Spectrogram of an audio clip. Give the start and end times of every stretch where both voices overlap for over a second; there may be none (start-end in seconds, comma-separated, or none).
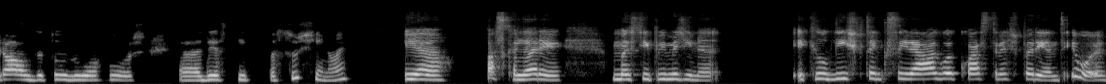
none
